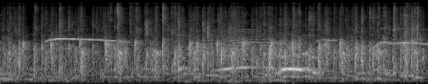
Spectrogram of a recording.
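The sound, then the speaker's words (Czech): Audience applause at a live event: sustained, even clapping from many hands that holds at a fairly loud level throughout. “A tak můžeme tleskat třeba. Víc.”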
